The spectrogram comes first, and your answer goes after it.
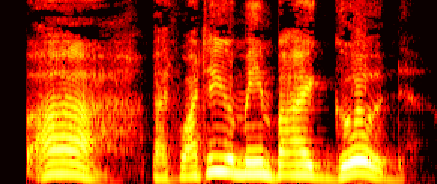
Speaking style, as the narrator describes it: cried Basil Hallward

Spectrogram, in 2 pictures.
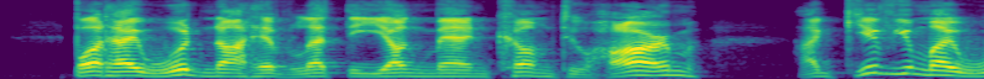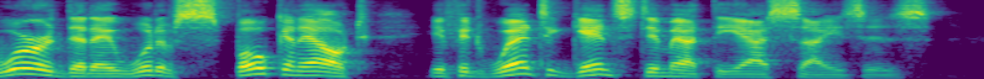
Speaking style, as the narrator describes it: he cried

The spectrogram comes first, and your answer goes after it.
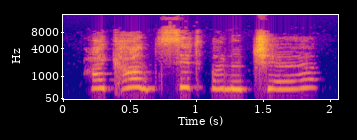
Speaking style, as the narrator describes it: sobbed the boy

